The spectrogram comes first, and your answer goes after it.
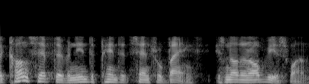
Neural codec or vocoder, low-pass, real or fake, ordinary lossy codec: none; 3.6 kHz; real; AAC, 24 kbps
